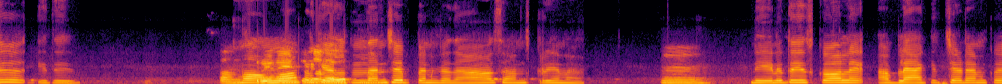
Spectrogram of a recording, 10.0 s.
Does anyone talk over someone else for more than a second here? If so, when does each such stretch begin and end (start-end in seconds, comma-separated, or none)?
2.4-4.1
